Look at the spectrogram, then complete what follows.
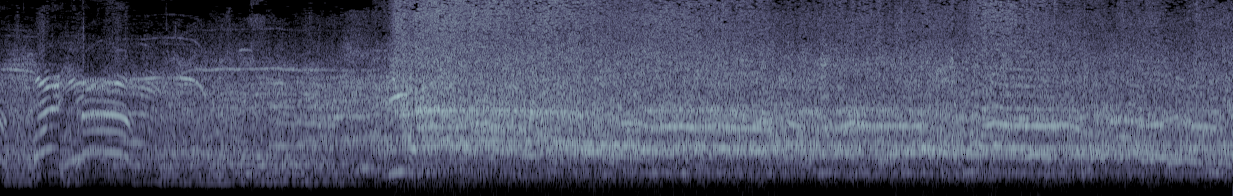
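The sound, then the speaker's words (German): A dense stadium crowd roars and cheers at a Bayern Munich football match, swelling suddenly louder after a few seconds, with a single fan in the third row of the Bayern end screaming shrilly and off-key above the din. “Der da so schief geschrien hat, ja, das bin ich.”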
